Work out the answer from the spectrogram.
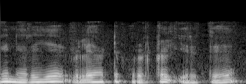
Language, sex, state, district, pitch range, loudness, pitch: Tamil, male, Tamil Nadu, Nilgiris, 100-120 Hz, -15 LUFS, 110 Hz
